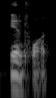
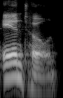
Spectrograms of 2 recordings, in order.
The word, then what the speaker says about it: Antoine: antoine for whatever reason his name's quite easy to pronounce right ryan antoine straight forward on multiple games now the announcers have been like brian antone antoine i do have to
